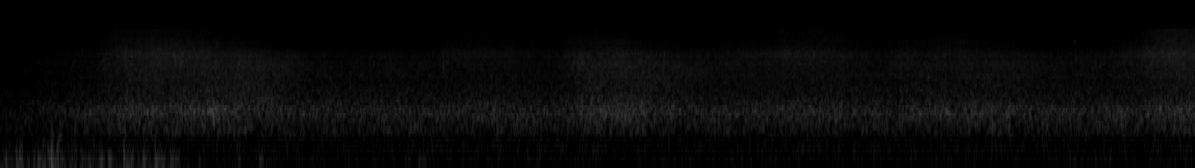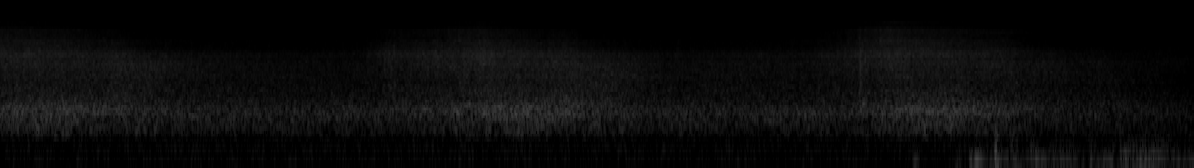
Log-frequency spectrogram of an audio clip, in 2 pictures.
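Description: Ocean waves wash onto the shore in a steady, rolling rhythm, each broad surge of surf swelling and receding every few seconds, with no voices present.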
